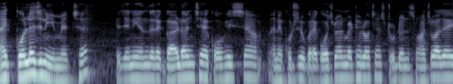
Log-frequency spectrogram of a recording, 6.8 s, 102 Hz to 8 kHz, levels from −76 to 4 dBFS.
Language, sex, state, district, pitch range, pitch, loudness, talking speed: Gujarati, male, Gujarat, Gandhinagar, 130-145 Hz, 140 Hz, -18 LUFS, 220 wpm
